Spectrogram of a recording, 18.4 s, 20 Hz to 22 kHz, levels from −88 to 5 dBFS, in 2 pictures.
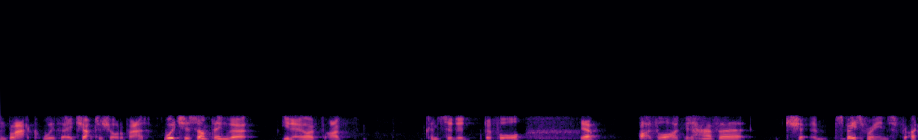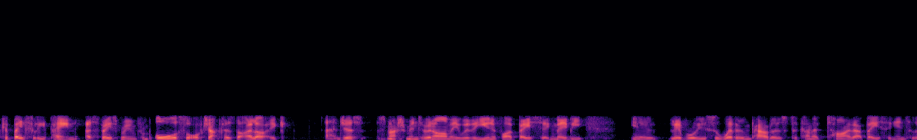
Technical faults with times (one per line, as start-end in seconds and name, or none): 6.82-6.88 lost AMR speech frames
10.12-10.17 lost AMR speech frames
